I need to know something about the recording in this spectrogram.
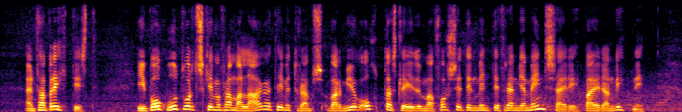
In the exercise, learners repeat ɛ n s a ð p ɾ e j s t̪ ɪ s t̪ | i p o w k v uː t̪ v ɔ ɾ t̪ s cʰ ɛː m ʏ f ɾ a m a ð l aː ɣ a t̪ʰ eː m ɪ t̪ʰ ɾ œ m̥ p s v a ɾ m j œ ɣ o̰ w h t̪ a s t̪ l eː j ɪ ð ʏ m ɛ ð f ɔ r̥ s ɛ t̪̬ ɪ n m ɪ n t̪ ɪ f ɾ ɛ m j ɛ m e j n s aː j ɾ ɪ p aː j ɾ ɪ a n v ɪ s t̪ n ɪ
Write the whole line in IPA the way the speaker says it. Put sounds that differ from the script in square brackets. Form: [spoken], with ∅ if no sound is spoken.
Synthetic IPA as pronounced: ɛ n [θ] a ð p ɾ e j [h] t̪ ɪ s t̪ | i p o w k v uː t̪ v ɔ ɾ t̪ s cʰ ɛː m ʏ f ɾ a m a ð l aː ɣ a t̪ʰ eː m ɪ t̪ʰ ɾ œ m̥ p s v a ɾ m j [œː] ɣ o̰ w h t̪ a s t̪ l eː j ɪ ð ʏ m [a] ð f ɔ r̥ s ɛ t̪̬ ɪ n m ɪ n t̪ ɪ f ɾ ɛ m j [a] m e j n s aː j ɾ ɪ p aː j ɾ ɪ a n v ɪ [h] t̪ n ɪ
